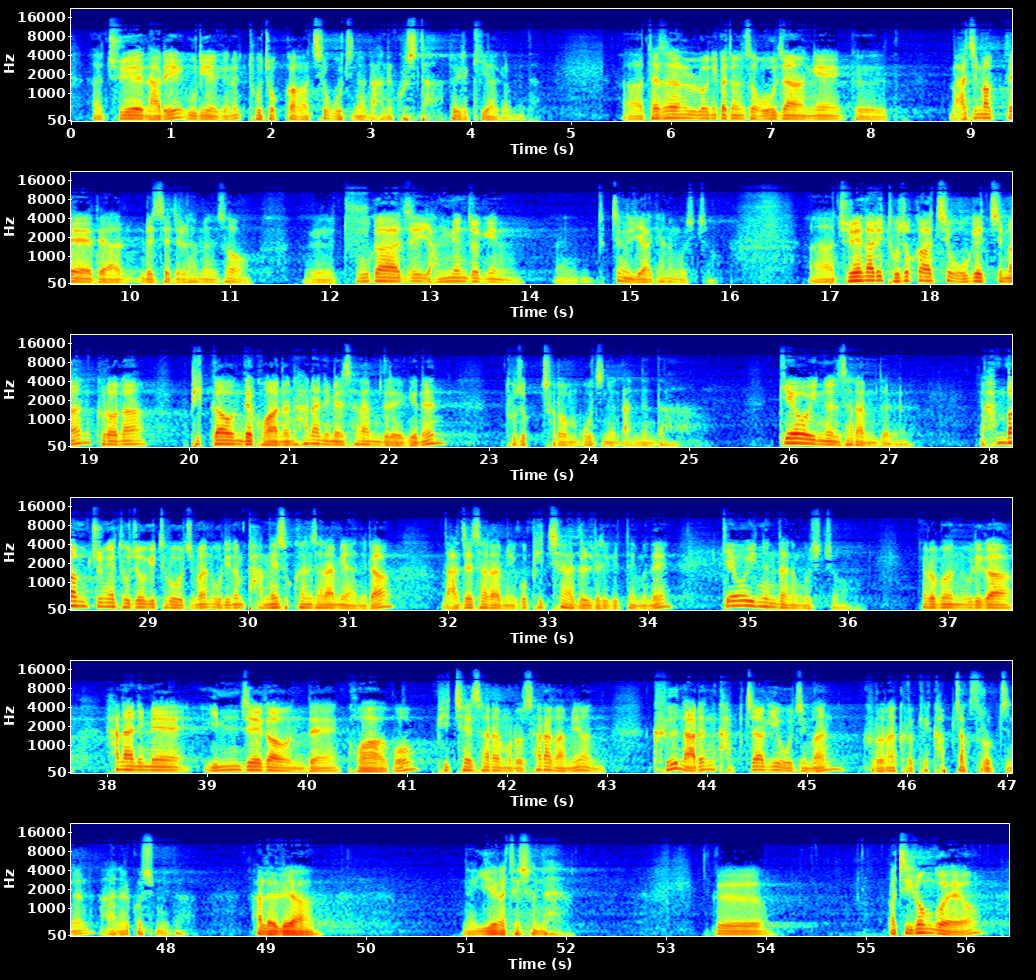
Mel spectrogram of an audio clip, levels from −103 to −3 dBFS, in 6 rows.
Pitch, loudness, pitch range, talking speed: 105 Hz, -25 LUFS, 90-120 Hz, 270 characters per minute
